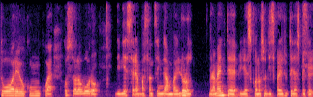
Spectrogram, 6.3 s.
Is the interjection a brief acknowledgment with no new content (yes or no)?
no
